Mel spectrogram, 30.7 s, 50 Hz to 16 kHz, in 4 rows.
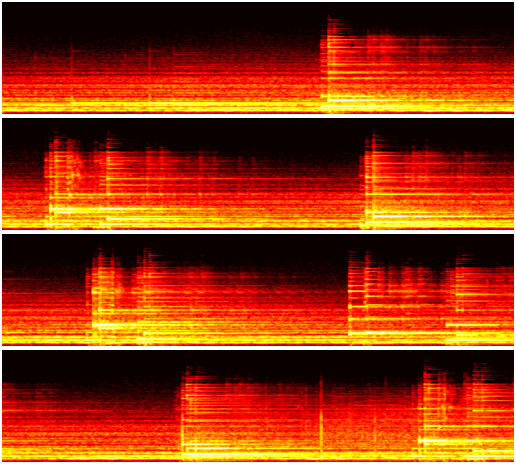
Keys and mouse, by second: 2.7 alt+click, 3.6 shift+click, 5.0 shift+click, 9.1 alt+click, 11.0 f, 11.8 shift+click, 15.9 ctrl+z, 16.6 alt+click, 18.6 ctrl+alt+click, 23.1 double click, 25.9 double click.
